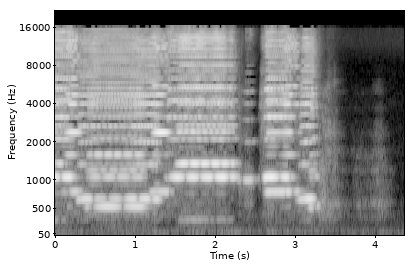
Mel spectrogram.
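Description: A harmonica playing a short tune of held notes. It breaks off briefly past halfway, resumes, and stops about three and a half seconds in.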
